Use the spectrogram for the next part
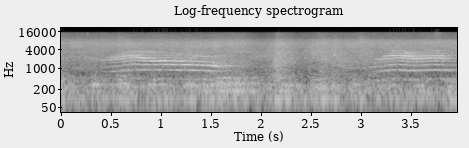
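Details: Cats, five kittens and a grown cat, calling for food that is late; two long, rising-then-falling meows separated by a short pause, over steady background hiss.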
